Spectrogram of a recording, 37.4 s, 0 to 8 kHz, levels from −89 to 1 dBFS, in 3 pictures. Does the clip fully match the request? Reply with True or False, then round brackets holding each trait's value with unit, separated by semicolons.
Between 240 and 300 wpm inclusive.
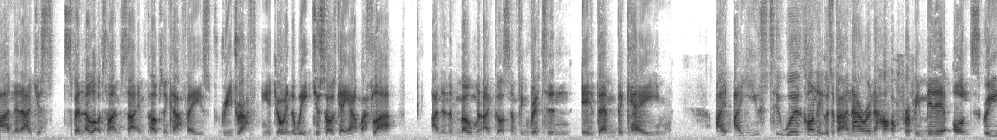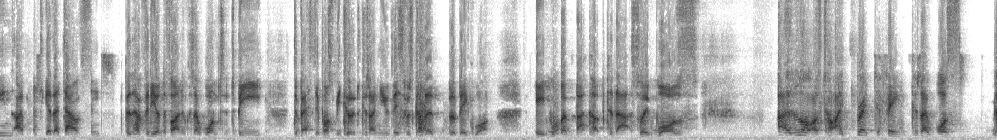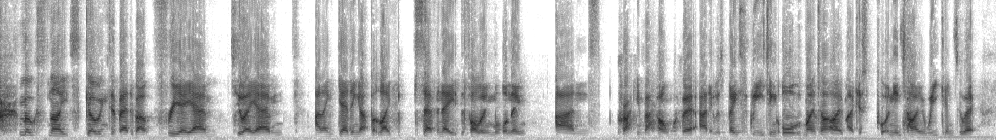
True (255 wpm)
